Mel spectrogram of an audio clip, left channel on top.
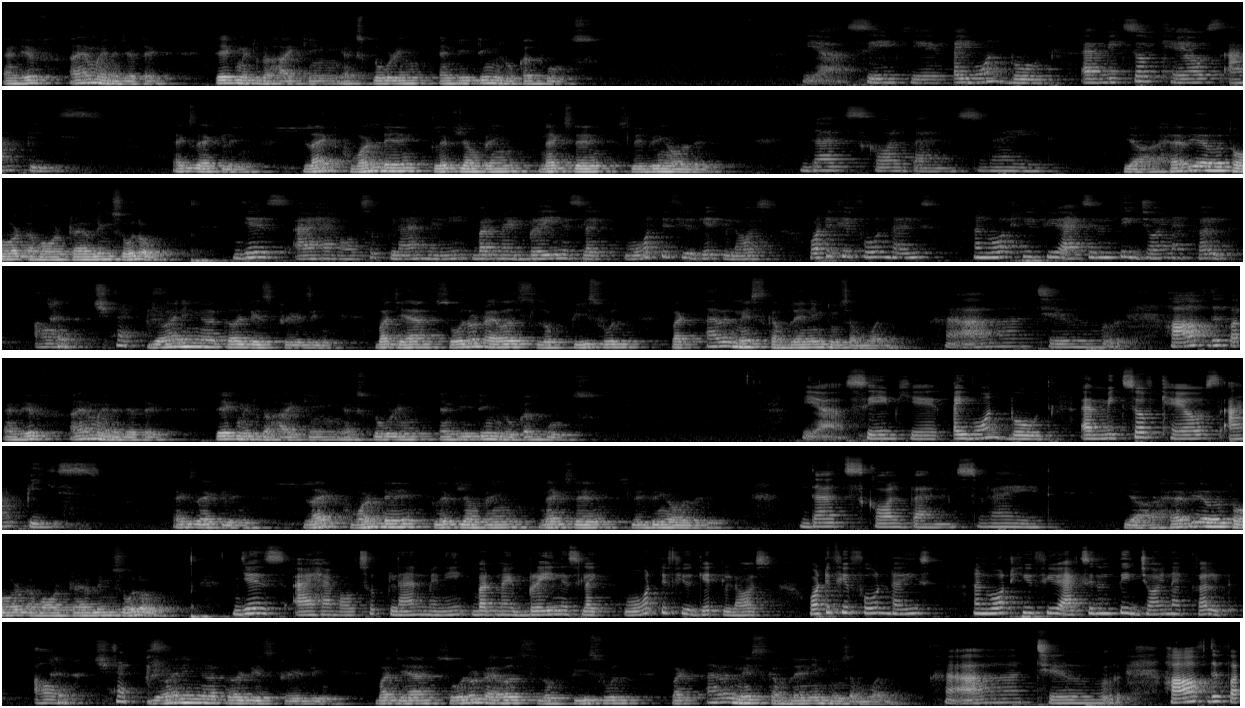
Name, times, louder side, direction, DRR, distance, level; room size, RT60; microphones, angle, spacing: voice 1, 0.0-1.6 2.1-5.9 14.1-15.0 15.4-19.6 23.6-26.5 37.7-38.3 38.7-40.5 41.0-43.5 43.9-46.2, left 1 dB, 25° left, 3 dB, 0.4 m, -27 dB
voice 2, 8.0-10.4 10.8-13.3 20.0-20.1 20.4-22.8 27.1-30.8 31.0-32.5 32.9-34.1 34.5-37.0 37.6-37.9 38.3-38.8 46.6-49.6, right 4 dB, 80° right, 8 dB, 0.4 m, -32 dB
4.8 x 3.1 x 2.3 m, 0.77 s
head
